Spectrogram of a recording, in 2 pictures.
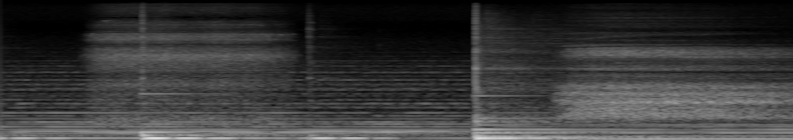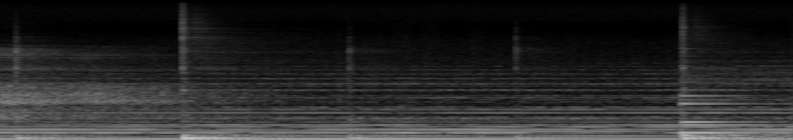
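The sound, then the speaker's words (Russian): Soft exhales through the mouth during a guided breathing and mindfulness exercise, two gentle, airy breaths over a low, steady drone. “И мягкий выдох через рот. И еще раз.”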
